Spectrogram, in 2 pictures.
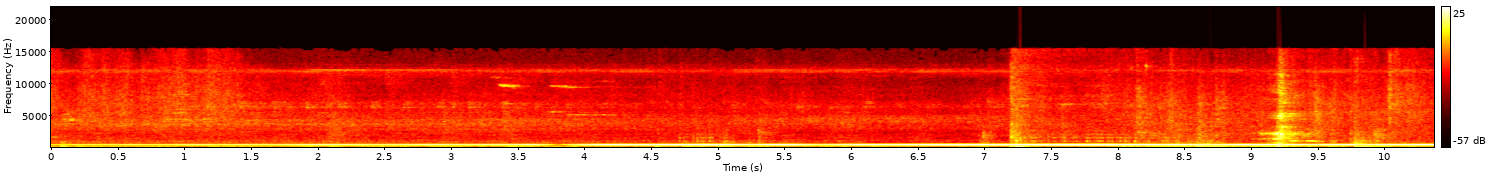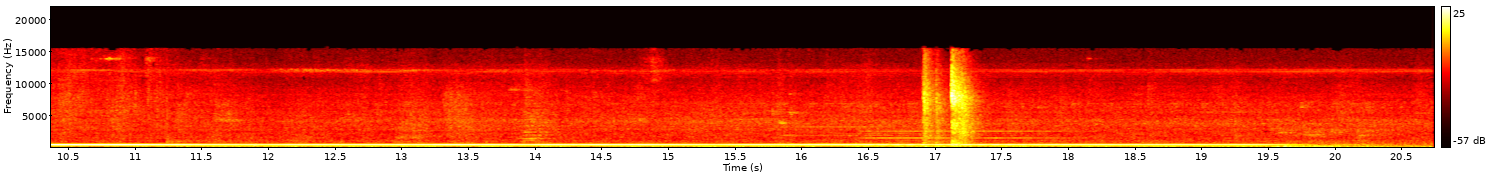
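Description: Steady, high-pitched electrical whine from an MRT train's onboard equipment, held at one pitch while the train stands on the elevated track, with a low rumble beneath and a few sharp clicks; the whine cuts off suddenly near the end.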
